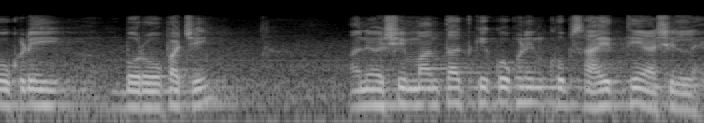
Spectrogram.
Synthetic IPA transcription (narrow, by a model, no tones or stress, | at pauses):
kokɽ̃ĩboɾowpat͡ɕiː | añiəɕiːmant̪at̪kiːkokɽ̃iːnkʰuːpsaɦit̪ːĩaɕilːɛ̰̃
